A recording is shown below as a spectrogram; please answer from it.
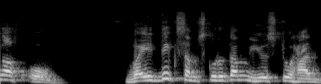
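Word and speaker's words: ॐ: Half ma is So the pronunciation of this om is om, om, om, om, om. Many people are confused. In yoga, they say no, it is oma, oma, oma. And that is for exercise purpose, please.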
